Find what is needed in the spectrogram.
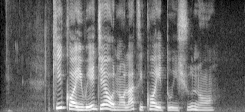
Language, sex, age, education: Yoruba, female, 15-29, tertiary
